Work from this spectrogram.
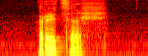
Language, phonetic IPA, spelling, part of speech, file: Polish, [ˈrɨt͡sɛʃ], rycerz, noun, Pl-rycerz.ogg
